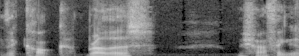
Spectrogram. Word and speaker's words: Koch: because people like the Koch brothers, which I think is a highly appropriate name for those two. Coke. It's actually Coke. Oh, Coke, is it?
